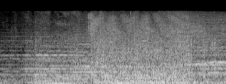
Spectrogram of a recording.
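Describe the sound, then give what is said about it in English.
A stick crashes onto a floor, a loud booming impact that bursts into a broad, rushing crash and stays sustained to the end, rising out of a lower rumble. “Nanny McPhee crashes her stick on the floor.”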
